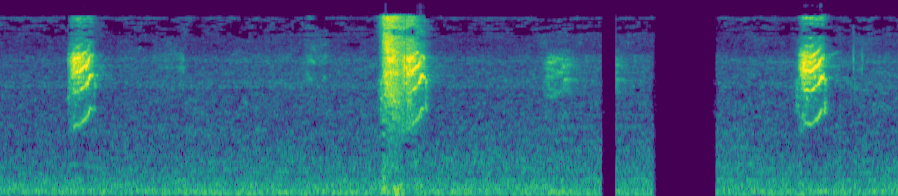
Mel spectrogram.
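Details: Calling female double-collared seedeater, used to excite and stimulate males: three sharp high calls dropping quickly in pitch, the middle one doubled, about one every two to three seconds, with a softer faint note between over low background hiss.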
